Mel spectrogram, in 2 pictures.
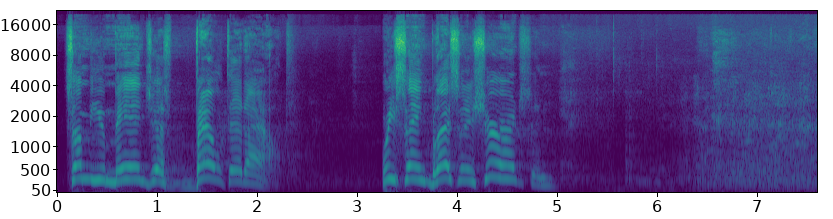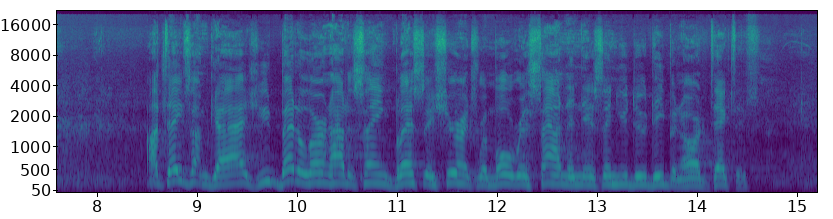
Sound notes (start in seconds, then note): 5.9 congregation laughing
